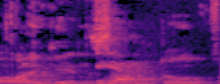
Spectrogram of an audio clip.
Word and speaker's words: Eugen Sandow: Jürgen Sandow, Eugen Sandow? – Ich nenne ihn immer Eugen Sandow, weil es ein Preuße ist.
